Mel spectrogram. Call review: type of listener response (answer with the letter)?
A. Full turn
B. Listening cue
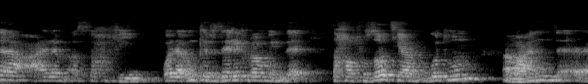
B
